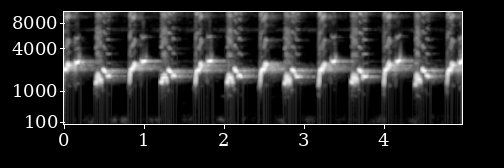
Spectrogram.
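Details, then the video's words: Yellow-vented bulbul in loud, persistent 'ropel' song: bright, slurred, bubbling notes rising and dipping, repeated rhythmically in a continuous stream. "burung trucukan ropel ngotot suara lantang"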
